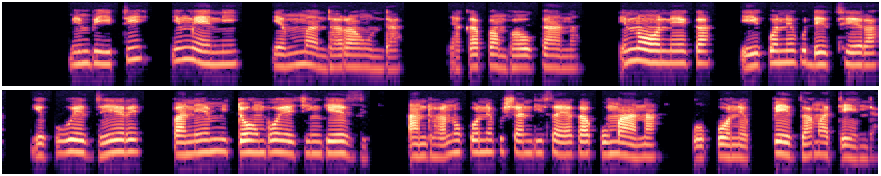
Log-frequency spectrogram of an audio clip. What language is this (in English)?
Ndau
